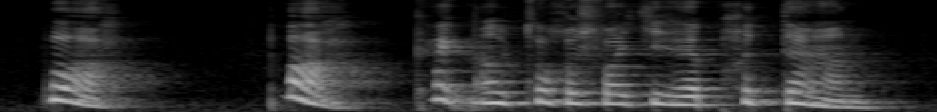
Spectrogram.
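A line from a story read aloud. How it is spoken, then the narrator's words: Woman calling out. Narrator (Dutch): riep de mevrouw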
